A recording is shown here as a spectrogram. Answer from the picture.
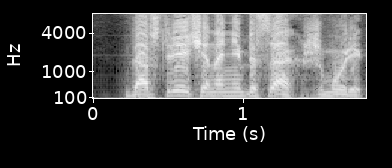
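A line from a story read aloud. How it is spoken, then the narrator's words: Cheerful shouted reply. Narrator (Russian): Весело кричат в ответ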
